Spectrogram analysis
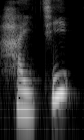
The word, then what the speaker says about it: Haïti: on ne dit pas Haïti on dit Haïti on ne prononce pas le h pour celles et ceux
